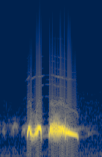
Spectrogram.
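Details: Spotted dove prompting coo in the 'giọng thổ' style, used to stir wild doves and train birds: one phrase, a short wavering double note, then a long, steady, slightly falling coo, in quiet surroundings.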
